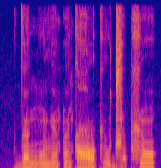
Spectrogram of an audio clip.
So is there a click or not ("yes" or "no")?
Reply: no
